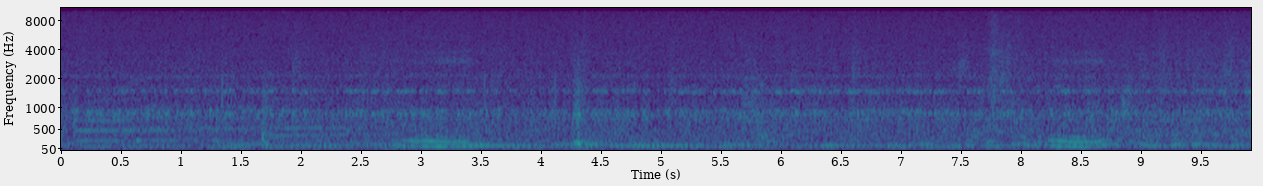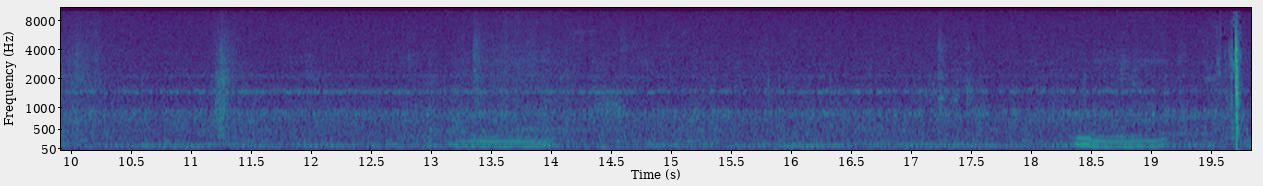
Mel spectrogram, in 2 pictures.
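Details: Larry, a Basenji, snoring in his sleep: soft, low, nasal rasps return roughly every five seconds over a faint steady hum, with a few sharp clicks scattered through.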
